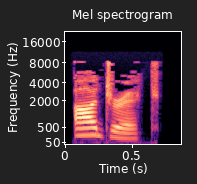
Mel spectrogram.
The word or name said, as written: audrick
